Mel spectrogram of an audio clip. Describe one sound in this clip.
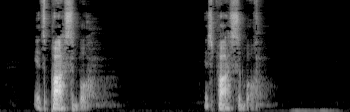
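A man speaks briefly and casually, close up.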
